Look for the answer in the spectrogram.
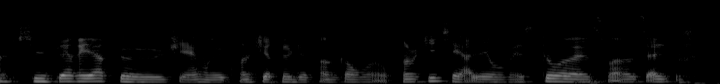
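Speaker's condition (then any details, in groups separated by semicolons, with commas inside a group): Dystonia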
